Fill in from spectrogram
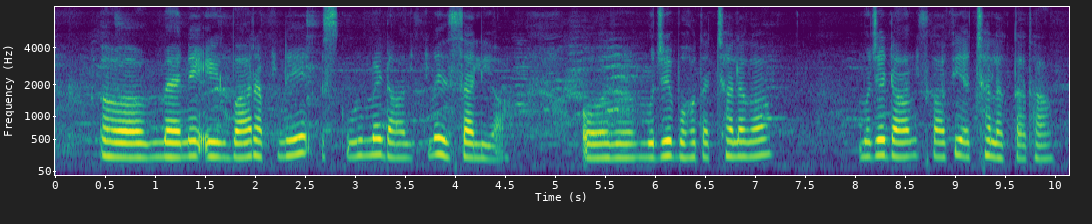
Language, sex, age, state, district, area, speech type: Urdu, female, 45-60, Delhi, Central Delhi, urban, spontaneous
